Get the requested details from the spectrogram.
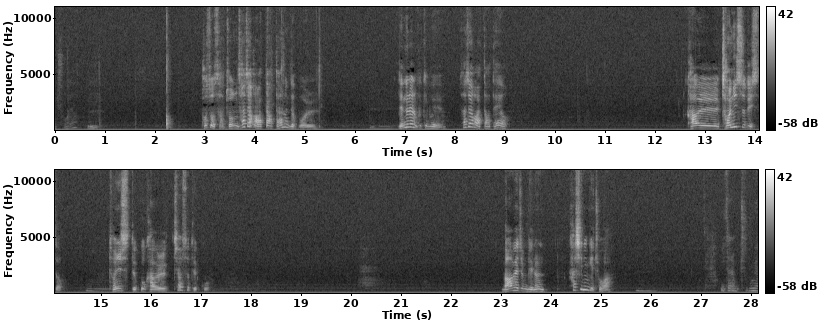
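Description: A middle-aged woman talks with animation close by, in short bursts with pauses.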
